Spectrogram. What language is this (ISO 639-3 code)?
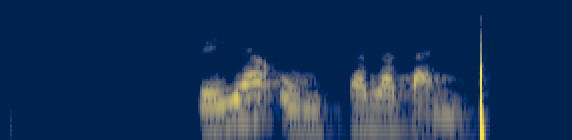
cjk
